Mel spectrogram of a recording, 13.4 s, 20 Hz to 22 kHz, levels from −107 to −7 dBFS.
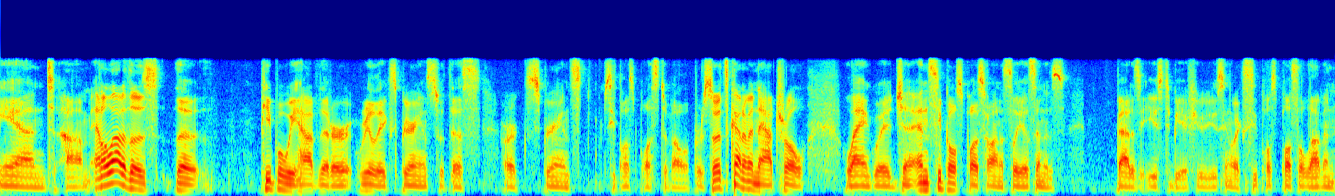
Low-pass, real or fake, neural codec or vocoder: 7.2 kHz; real; none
